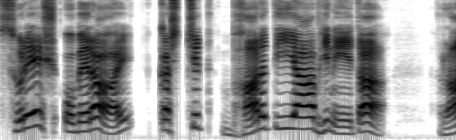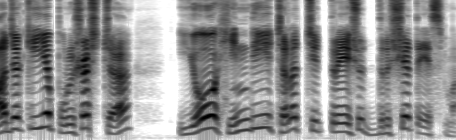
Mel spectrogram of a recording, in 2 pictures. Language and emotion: Sanskrit, neutral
